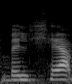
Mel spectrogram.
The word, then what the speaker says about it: welcher: You see the R, but you don't pronounce it, because I hope you remember the pronunciation rules. Whenever you have a vowel and then comes an R, you pronounce the R like an A. So it actually would be like welcher with an A, welcher Tante schenkst du das Haus?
